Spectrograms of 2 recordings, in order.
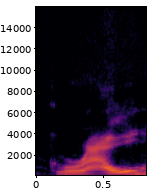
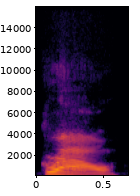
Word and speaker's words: Grau: Skier in the water is Mitch Grau. Growl? Grau. No L. Grau. Oh, Not Grau. Grew. Yeah, Grau.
